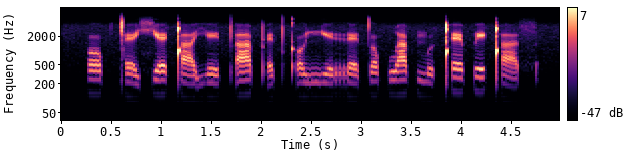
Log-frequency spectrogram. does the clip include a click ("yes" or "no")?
yes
